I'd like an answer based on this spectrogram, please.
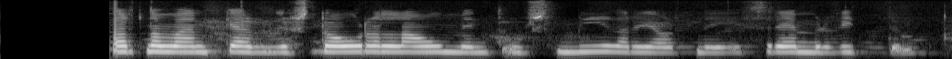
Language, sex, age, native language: Icelandic, female, 12, Icelandic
